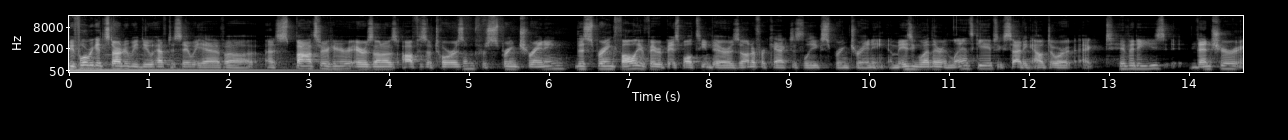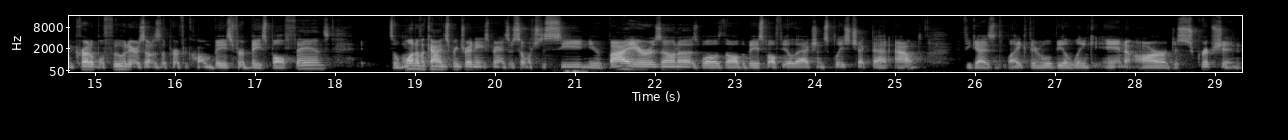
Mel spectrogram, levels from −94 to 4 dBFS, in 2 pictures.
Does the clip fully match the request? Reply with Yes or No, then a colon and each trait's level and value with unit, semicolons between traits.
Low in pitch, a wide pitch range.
No: low, 125 Hz; average, 4.0 semitones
